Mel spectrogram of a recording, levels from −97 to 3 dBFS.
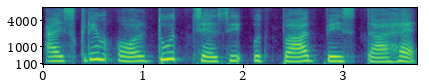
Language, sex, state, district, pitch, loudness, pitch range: Hindi, female, Chhattisgarh, Raipur, 245 Hz, -13 LUFS, 235-265 Hz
